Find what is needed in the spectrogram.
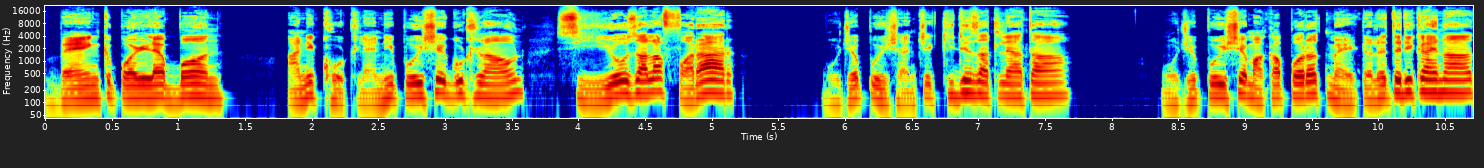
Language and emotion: Goan Konkani, fearful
